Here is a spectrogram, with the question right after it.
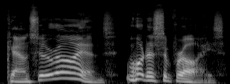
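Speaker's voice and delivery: brightly feigned welcome; bright greeting. Acted. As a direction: greet them brightly, as if delighted. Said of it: "Tom, brightly".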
